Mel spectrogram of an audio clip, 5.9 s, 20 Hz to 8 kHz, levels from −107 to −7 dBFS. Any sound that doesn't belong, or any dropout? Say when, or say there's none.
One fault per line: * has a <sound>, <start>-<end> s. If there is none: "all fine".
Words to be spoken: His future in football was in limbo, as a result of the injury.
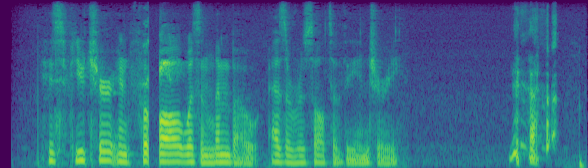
* has a dropout, 1.5-1.6 s
* has a laugh, 5.1-5.6 s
